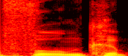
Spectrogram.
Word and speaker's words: Funk: si pronuncia Funk perché non è inglese ma è polacco.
